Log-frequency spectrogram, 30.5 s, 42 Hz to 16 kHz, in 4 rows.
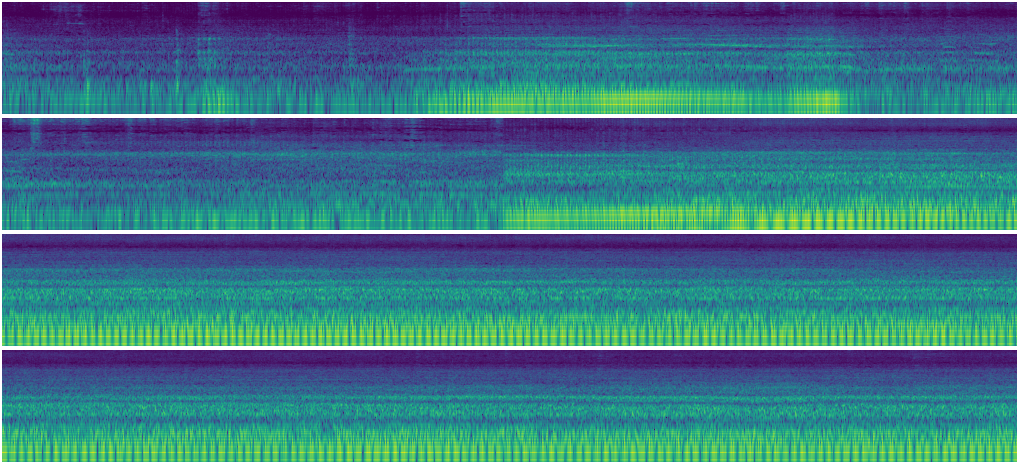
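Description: Massey Ferguson tractor diesel engines labouring under heavy load as a 385 tows a stuck tractor and loaded sugarcane trolley by chain. About eleven seconds in the engine sound jumps to a loud steady drone that holds to the end, with a short rise and fall in pitch soon after.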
